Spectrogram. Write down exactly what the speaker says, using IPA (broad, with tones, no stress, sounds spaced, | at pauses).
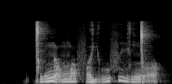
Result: ǀ i˩˥ n ɔ̰˥˨ m ɔ˥˨ f ʌ˩˧˩ j uː˩˥ f iː˥˨ z ŋ͡ǀ ɔ̰˩˧˩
